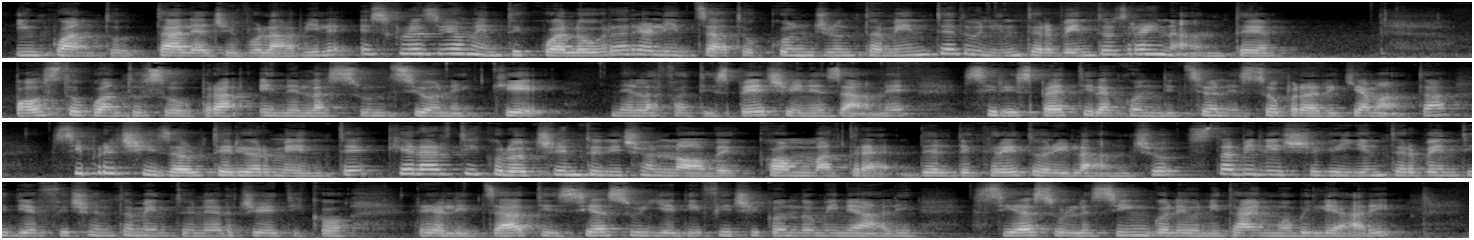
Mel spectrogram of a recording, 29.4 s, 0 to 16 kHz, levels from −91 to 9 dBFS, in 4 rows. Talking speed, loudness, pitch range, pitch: 110 wpm, -25 LUFS, 180-215 Hz, 200 Hz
